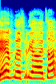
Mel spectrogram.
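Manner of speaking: surprised high voice. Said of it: "And I was like".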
